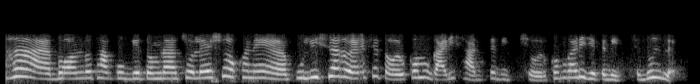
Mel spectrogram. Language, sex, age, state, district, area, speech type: Bengali, female, 45-60, West Bengal, Purulia, urban, conversation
